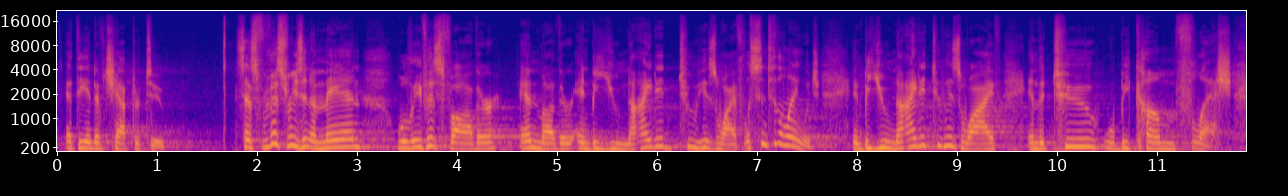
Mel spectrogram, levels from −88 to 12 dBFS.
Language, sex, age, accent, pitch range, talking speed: English, male, 30-49, American, 185-240 Hz, 205 wpm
